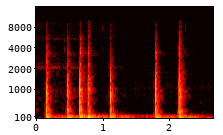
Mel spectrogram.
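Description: impact, knocking on a door

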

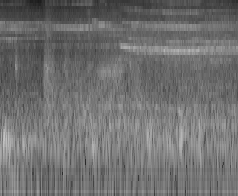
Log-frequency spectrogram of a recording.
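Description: vehicle, train at station platform

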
